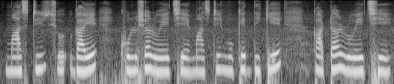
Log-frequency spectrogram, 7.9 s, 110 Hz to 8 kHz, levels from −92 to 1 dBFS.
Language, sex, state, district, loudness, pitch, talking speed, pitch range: Bengali, female, West Bengal, Cooch Behar, -16 LUFS, 220 Hz, 75 wpm, 210-235 Hz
